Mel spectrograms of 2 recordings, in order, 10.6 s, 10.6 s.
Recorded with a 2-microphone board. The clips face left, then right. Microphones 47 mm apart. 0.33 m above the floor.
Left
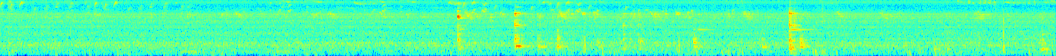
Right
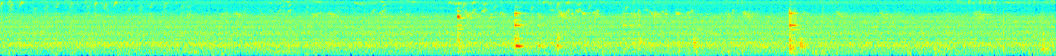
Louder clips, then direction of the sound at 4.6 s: Right 1 dB; centre (ahead or behind).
